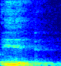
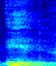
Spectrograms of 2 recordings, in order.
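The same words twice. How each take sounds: First: The ending is said with a short 'i' vowel. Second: The same.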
